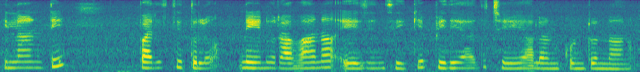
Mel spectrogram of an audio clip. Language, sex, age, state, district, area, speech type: Telugu, female, 18-30, Telangana, Ranga Reddy, urban, spontaneous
